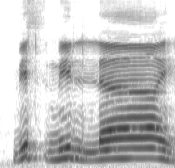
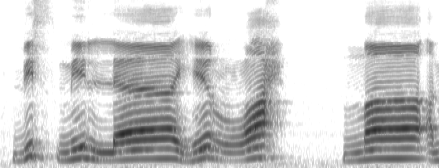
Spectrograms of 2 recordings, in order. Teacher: میں سے جو ہا ہے نا وہ بریک ہا۔ بسم اللہ یہ موٹا ہا ہے، اس کو موٹا کرنا ہے، سینے سے نکلنے والا، اور یہ بریک ہا ہے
